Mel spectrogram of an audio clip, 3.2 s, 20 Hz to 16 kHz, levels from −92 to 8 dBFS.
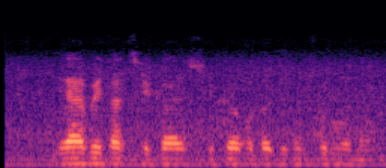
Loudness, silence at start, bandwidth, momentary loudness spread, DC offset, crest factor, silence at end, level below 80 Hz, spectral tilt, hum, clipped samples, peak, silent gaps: -22 LUFS; 0.05 s; 5.2 kHz; 16 LU; under 0.1%; 20 dB; 0 s; -56 dBFS; -9 dB/octave; none; under 0.1%; -2 dBFS; none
